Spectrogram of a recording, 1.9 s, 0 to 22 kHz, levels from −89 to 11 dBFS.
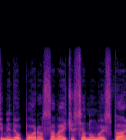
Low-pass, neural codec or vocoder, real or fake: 14.4 kHz; codec, 32 kHz, 1.9 kbps, SNAC; fake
